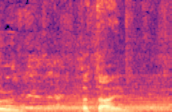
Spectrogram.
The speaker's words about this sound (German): Im Hintergrund der Sprachnachricht sind Drohnen zu hören. Sie gehören für die Menschen im Gazastreifen zum Alltag. Doch vielen macht das Geräusch Angst.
